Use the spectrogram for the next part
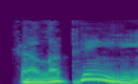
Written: fillipeen

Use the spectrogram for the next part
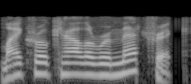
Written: microcalorimetric

